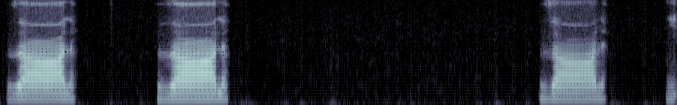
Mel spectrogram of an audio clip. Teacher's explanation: دال، زال کو بھی تھوڑا نرمی سے ادا کریں گے، زال، زال، زال، اس کا مخرج بھی سا کے مخرج کی طرح ہے، یعنی زبان کی نوک اور دانتوں کے سرے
